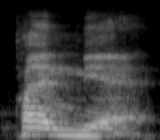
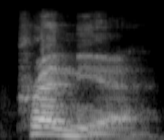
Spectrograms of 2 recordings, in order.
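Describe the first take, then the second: First: Both syllables get equal weight, French style. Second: It is said with the British English stress pattern. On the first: "in French, ... syllables are equal weighting" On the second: "British English"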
